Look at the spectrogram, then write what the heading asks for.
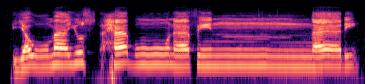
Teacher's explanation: نون پر تشدید ہے، نون مشدد ہے، یہاں پر غنہ کریں گے۔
